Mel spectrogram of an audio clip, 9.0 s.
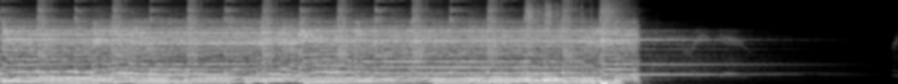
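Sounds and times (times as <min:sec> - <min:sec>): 
rock and roll music stinger: 0:00.0 - 0:06.4.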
